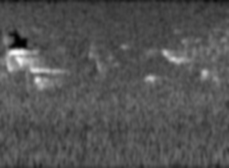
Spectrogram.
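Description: Small birds chirping in short, high notes over a steady background hiss.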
